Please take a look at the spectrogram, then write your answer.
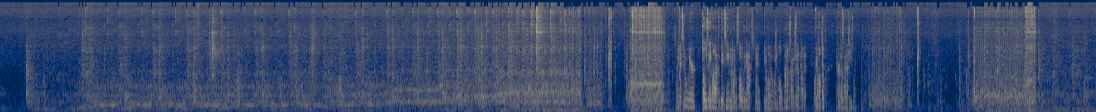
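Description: A sewing machine runs steadily through several layers of fabric for a slipper, humming close and even, then gives way to louder broken bursts of stitching while a person talks.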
